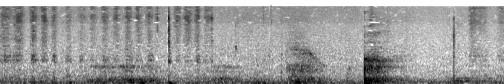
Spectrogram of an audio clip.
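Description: White chalk scratches and scrapes across the surface of a small wooden-framed chalkboard held up beside a microphone as the words "Hi Thanks" are written on it. A steady, low, gritty rasp carries the strokes, broken by a few sharper clicks, with the loudest one about two-thirds of the way through.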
